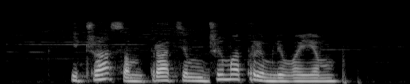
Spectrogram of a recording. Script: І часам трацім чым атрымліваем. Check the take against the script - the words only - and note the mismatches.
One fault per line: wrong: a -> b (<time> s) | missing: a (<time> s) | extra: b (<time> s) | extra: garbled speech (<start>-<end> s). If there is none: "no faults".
no faults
